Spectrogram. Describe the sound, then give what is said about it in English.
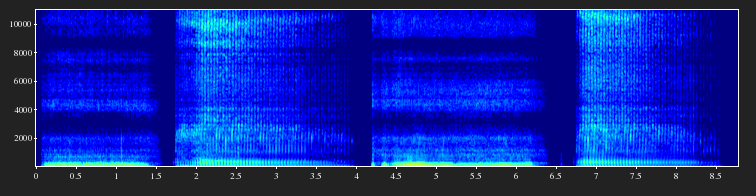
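Loud snoring from two guards lying on the ground after falling coconuts hit their heads, in four long rumbling breaths separated by brief pauses, with rattling low tones and airy hiss. No one speaks. “They fell to the ground and immediately began to snore.”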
